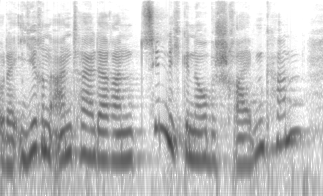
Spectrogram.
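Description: A woman at medium pitch and moderate pace, somewhat breathy, with ordinary pitch variation. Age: 50s. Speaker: managing director. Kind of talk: interview.

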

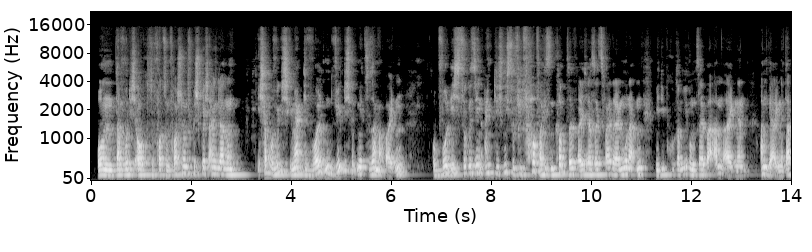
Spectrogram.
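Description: Music plays in the background as a man speaks at a very fast pace, fairly high in pitch with ordinary pitch variation. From Ruhr area, Germany. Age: 20s. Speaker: IT employee. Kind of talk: interview. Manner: halting, many fillers.

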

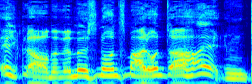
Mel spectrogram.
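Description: Putting on a gruff character voice, a man talks at a high pitch and a fairly slow pace with lively intonation. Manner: stern, confrontational.

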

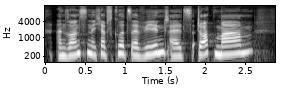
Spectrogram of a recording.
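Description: A woman speaks in an unremarkable speaking voice. Her pitch is fairly high and her intonation fairly even. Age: 30s. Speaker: HR manager. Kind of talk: interview. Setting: company office.

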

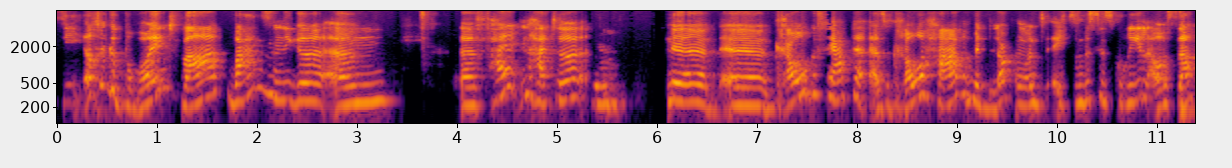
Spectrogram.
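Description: Her pitch is high and her intonation lively. The woman speaks at a very slow pace. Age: 50s. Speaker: doctor and coaching client. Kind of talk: interview testimony.

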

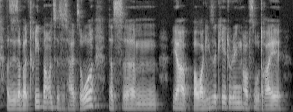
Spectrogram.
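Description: This man speaks fairly slowly in a dark, mellow tone. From Lower Saxony, Schaumburg region. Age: 40s. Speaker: caterer and butcher running a family business. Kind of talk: interview.

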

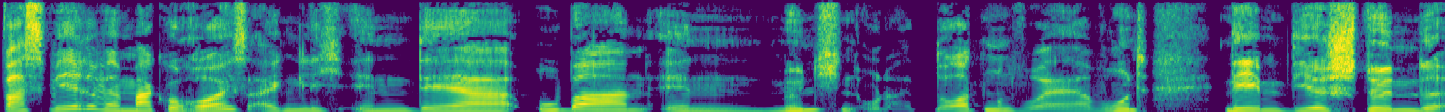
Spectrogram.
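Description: The sound is dry and close with no echo as a man speaks at a high pitch and fairly slow pace. His intonation is fairly even, but his loudness swings widely. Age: 20s. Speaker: sports TV presenter and podcast co-host. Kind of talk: casual chat. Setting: recording in bed at home.

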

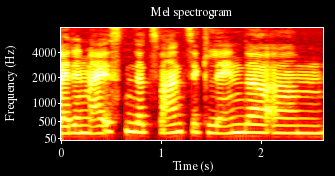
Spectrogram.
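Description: A woman speaks at a fairly high pitch. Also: dry, close sound with no echo. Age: 30s. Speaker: startup CEO. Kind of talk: podcast interview.

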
